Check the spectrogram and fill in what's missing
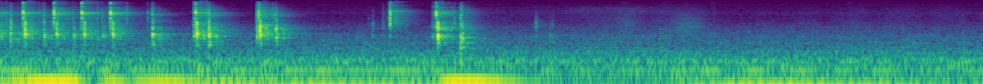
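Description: Rapid keystrokes on a computer keyboard, in a burst of clicks that pauses and resumes once, fairly close, over a quiet hiss and low hum, with no talking.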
